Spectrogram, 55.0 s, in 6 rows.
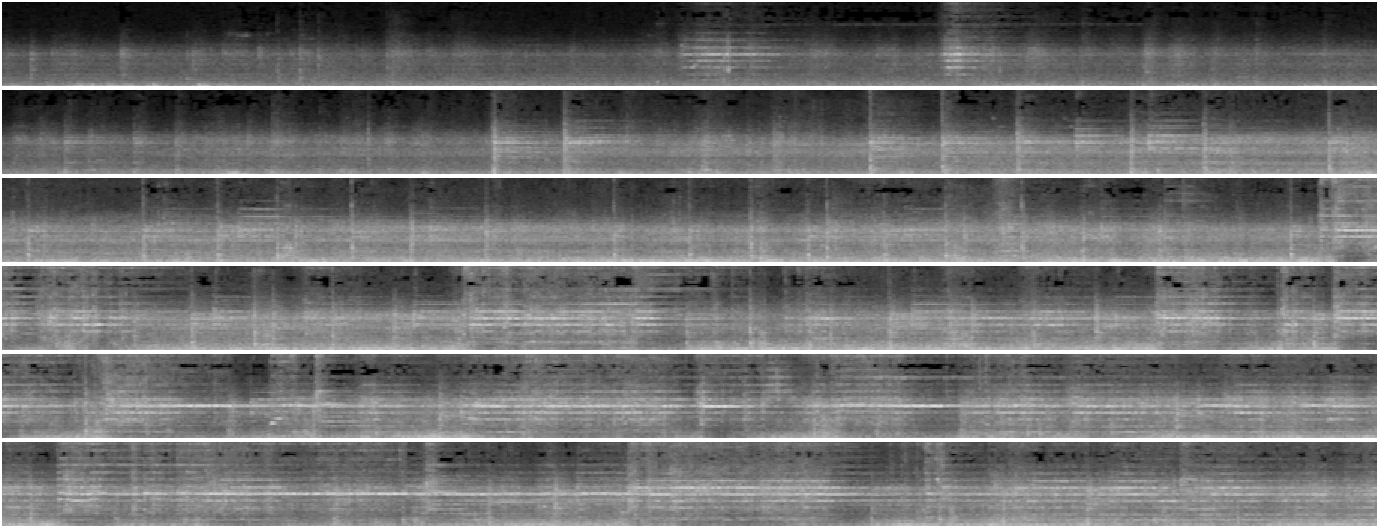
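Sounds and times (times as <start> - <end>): train wheels squealing and clicking: 1.2 - 3.2, 4.4 - 55.0.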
